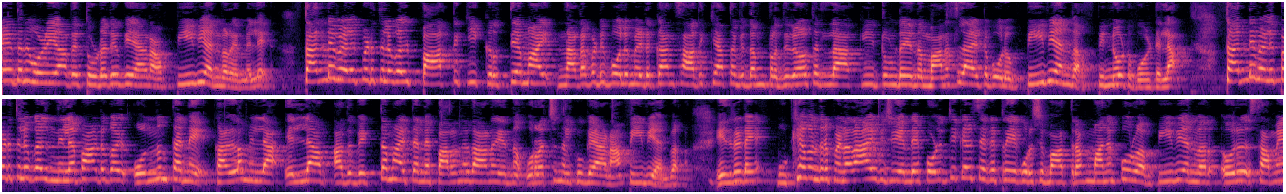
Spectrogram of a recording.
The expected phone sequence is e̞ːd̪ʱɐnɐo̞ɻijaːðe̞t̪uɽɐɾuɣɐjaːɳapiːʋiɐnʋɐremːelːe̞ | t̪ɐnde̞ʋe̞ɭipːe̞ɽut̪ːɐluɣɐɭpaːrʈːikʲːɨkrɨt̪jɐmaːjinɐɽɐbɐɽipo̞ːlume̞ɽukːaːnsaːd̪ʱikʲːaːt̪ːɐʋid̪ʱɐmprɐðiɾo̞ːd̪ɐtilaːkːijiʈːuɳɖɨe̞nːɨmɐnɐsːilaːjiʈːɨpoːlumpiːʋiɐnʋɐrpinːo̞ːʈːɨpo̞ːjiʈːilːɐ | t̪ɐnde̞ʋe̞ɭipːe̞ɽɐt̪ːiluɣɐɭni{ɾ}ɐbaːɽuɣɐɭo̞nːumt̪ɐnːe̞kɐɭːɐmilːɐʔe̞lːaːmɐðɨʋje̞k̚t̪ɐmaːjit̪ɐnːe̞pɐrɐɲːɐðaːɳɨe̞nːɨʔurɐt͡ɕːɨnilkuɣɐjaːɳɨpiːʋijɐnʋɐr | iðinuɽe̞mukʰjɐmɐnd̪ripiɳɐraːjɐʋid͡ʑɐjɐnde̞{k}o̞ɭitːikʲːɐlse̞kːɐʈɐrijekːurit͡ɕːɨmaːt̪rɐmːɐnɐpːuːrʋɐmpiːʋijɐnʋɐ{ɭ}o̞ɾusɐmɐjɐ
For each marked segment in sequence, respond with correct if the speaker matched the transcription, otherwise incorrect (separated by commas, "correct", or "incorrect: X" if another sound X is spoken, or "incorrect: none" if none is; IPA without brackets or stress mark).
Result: incorrect: l, incorrect: p, incorrect: r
